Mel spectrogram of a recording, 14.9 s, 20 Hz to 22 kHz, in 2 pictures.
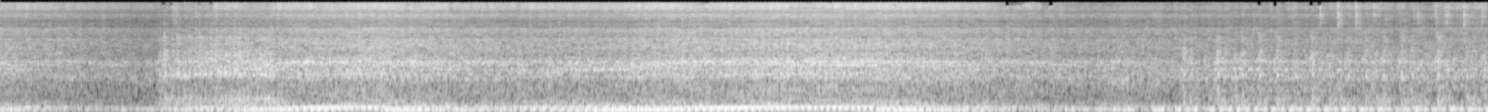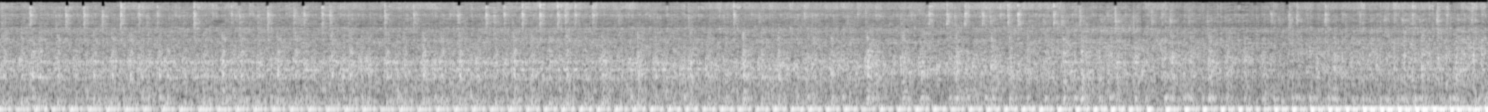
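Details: Kawasaki 800 motorcycle idling after a few throttle blips, uneven mechanical chatter under the exhaust note, thought to come from the clutch cylinder, which needs replacing; abnormal clutch-area noise.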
